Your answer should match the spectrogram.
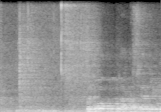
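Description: A man speaking, with his voice coming in about a second in after a brief hiss of noise.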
